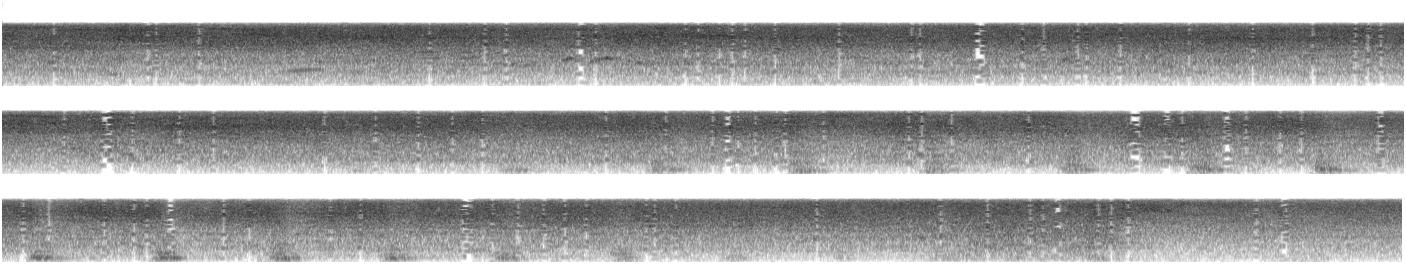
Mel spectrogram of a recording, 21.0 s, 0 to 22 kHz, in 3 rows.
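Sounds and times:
steam hissing: 0:00.0 - 0:21.0
steam locomotive chuffing: 0:00.0 - 0:21.0.

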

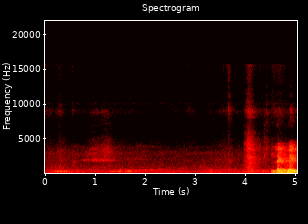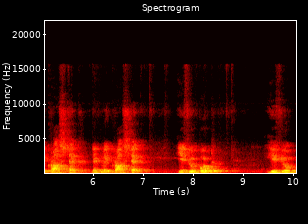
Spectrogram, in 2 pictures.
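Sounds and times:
faint pigeon cooing: 0:00.0 - 0:04.6.

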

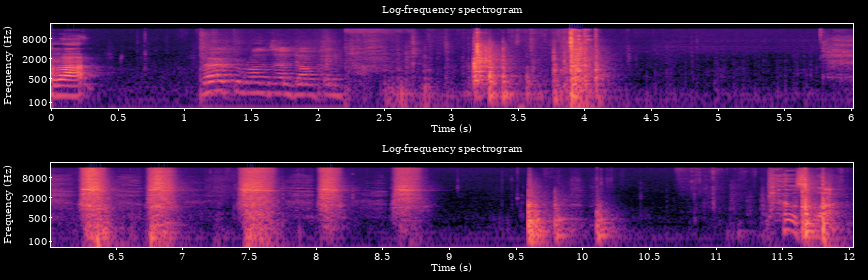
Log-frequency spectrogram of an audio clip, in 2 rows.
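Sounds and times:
person breathing in short puffs: 0:05.8 - 0:08.9.

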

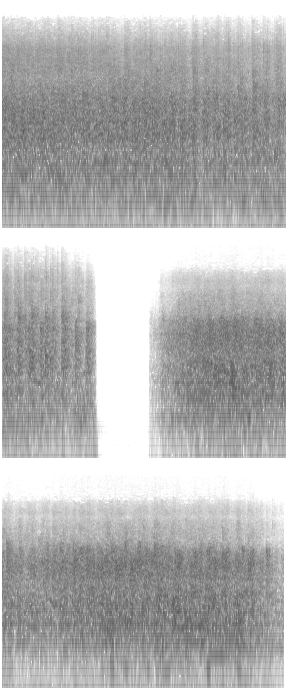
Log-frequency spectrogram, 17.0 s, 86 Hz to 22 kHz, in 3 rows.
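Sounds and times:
crowd applause: 0:00.0 - 0:07.6, 0:08.7 - 0:17.0.

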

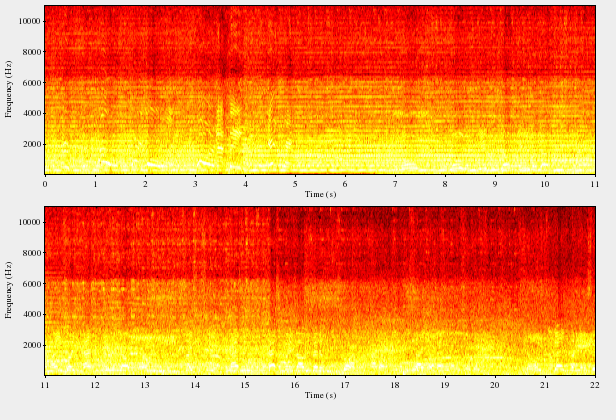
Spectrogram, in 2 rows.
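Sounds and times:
crowd cheering: 0:00.0 - 0:22.0
arena goal horn: 0:02.6 - 0:20.2.

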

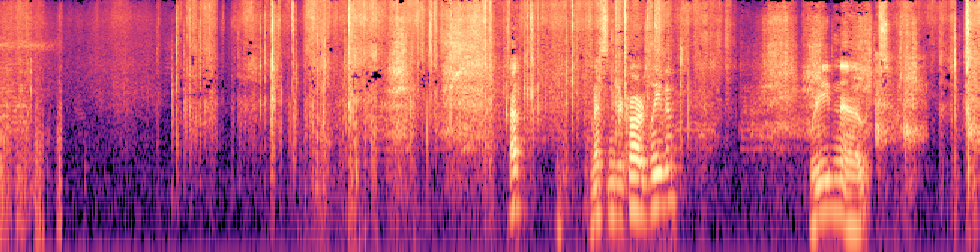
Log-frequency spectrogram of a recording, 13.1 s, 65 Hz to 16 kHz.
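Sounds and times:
paper crinkling and rustling: 0:02.1 - 0:09.8, 0:11.7 - 0:13.0.

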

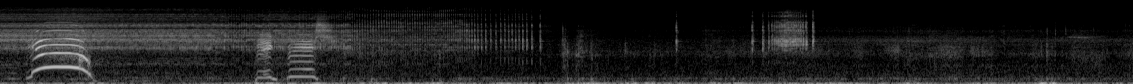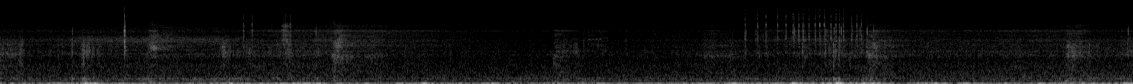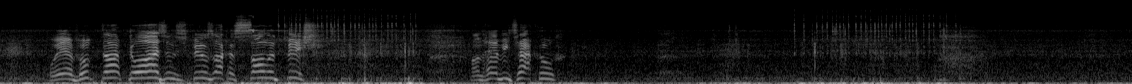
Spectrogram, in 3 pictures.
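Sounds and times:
fishing reel clicking: 0:00.0 - 0:05.6, 0:07.5 - 0:08.2, 0:18.8 - 0:20.1, 0:25.2 - 0:26.9, 0:30.6 - 0:32.3.

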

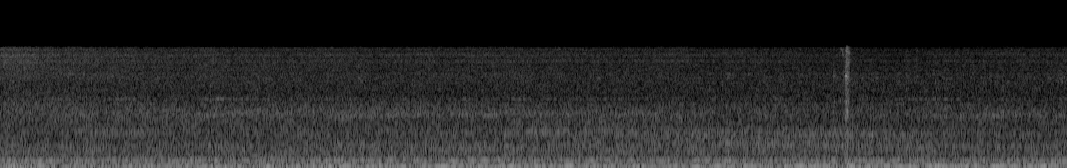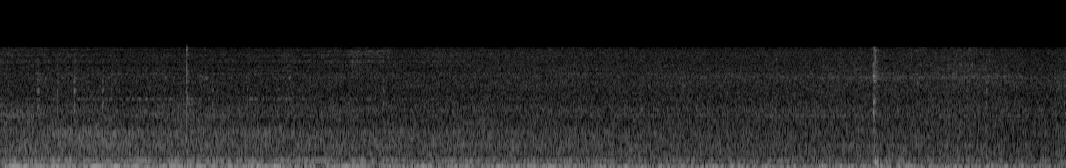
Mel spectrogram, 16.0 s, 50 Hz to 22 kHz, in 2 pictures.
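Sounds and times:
car driving road and engine noise: 0:00.0 - 0:16.0.

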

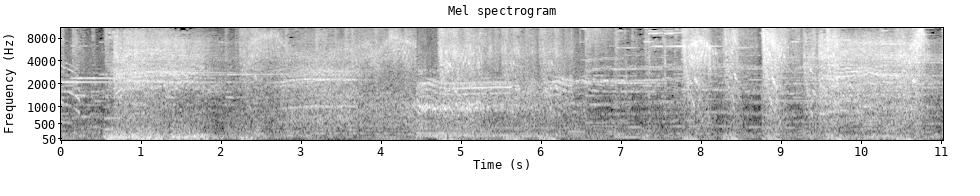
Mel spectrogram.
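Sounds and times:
film score music: 0:00.0 - 0:11.0
crashing explosions: 0:00.6 - 0:03.8.

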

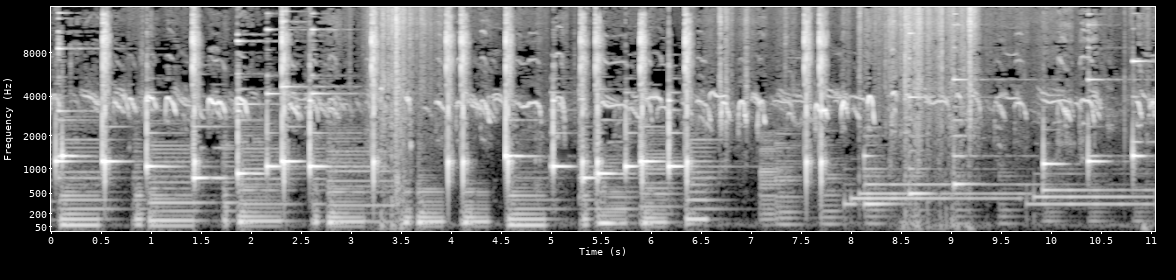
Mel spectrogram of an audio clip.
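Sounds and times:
background music: 0:00.0 - 0:11.0
chicks peeping: 0:00.0 - 0:11.0.

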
